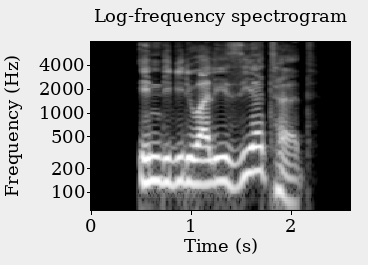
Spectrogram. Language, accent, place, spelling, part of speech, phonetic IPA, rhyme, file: German, Germany, Berlin, individualisiertet, verb, [ɪndividualiˈziːɐ̯tət], -iːɐ̯tət, De-individualisiertet.ogg
- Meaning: inflection of individualisieren: 1. second-person plural preterite 2. second-person plural subjunctive II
